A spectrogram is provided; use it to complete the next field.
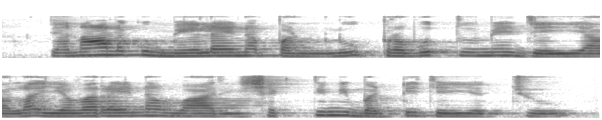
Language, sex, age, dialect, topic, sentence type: Telugu, female, 25-30, Southern, banking, statement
